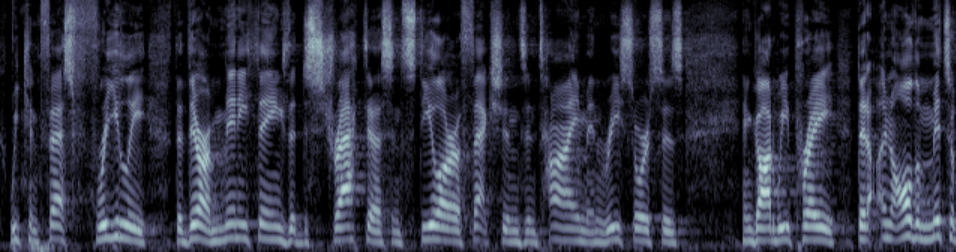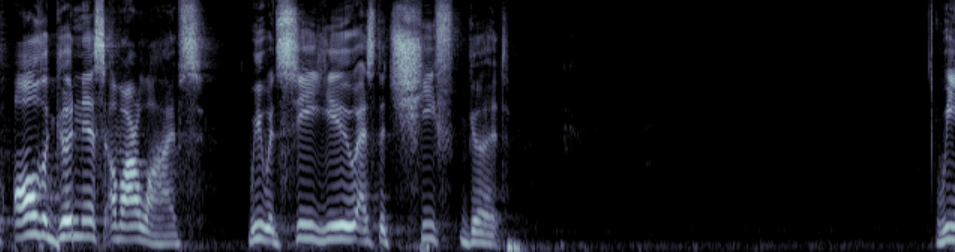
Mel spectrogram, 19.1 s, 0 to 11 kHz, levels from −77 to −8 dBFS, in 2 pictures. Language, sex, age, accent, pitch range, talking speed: English, male, 30-49, American, 95-140 Hz, 140 wpm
